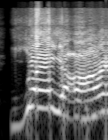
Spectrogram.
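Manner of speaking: high, loud cheer; friend shouting support. Retold or imitated. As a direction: shout it running over for a high five. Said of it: "comes running over and goes".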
